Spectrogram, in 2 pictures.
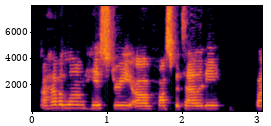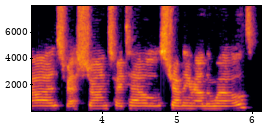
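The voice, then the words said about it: Hybrid American-Australian accent. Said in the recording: “I'm originally from the US, although I confuse people with my hybrid Australian accent.”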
